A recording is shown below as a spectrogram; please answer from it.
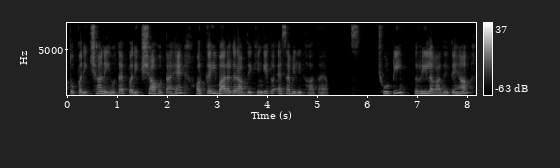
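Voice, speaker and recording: A woman's voice: medium pitch, fairly bright tone. A woman teaching an exam-prep lesson, explaining each point step by step and checking in often.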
